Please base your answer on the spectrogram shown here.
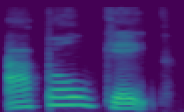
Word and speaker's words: Applegate: So here I would just say that for this name of the author, since here it's spelled Apple, so I think this is pronounced as Applegate. So just be careful of that.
